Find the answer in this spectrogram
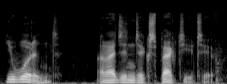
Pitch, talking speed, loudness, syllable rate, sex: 100 Hz, 210 wpm, -18 LUFS, 5.3 syllables/s, male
